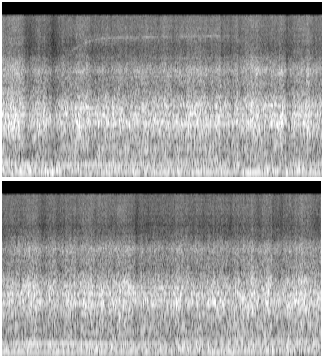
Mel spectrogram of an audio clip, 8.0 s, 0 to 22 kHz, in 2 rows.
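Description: Turbocharged VR6 in a Mk3 VW Golf under hard acceleration at low base boost, heard from inside the cabin with road and wind noise. The engine drops in pitch near the start and then pulls steadily on.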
